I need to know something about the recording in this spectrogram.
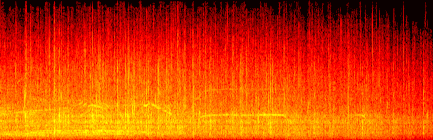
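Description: Large audience applauding, the clapping slowly dying away toward the end.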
